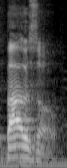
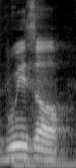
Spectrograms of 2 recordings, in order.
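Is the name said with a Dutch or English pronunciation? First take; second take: Dutch; English. First: The name is pronounced the Dutch way. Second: The name is pronounced the English way. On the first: "What we would say in Dutch is" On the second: "I think it's"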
